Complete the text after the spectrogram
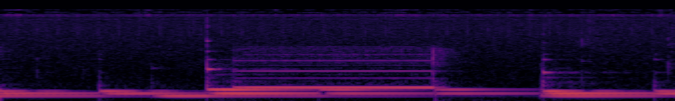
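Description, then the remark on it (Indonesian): A phone ringing tone plays over the line as a call is placed to a shop: steady electronic tones shifting in pitch every second or so, fairly quiet and continuous, with no one speaking. “Nah, ini masih berdering ya.”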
